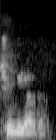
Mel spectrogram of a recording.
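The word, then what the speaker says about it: Chuluota: You're a seminary student in Chuliota. Am I pronouncing that properly? – That's correct, Chuliota.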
